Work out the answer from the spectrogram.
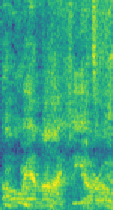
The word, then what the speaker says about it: Omicron: Omicron, O-M-I-C-R-O-N. It's Omicron. It's All right, not Omicron. BA5. If you listen to the TV announcers and read it in the paper, it's spelled correctly up there. All right. Omicron. There's not another N in it.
